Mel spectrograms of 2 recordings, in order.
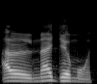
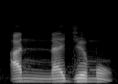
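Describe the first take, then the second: First: The article's L sound is clearly pronounced. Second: The L merges into a doubled N sound. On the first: The speaker calls it wrong. "bukan dibaca al najmu" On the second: The speaker calls it right. "tapi an najmu"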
